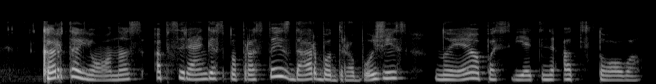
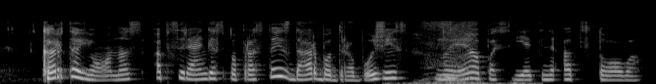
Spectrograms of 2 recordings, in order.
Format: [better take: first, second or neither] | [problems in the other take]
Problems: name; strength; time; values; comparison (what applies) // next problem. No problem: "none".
first | noise reduction (classical method log-MMSE)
